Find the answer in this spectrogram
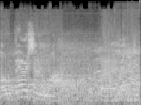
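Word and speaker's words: Auberjonois: Aubergenois. Because I've heard some delightful pronunciations of his accent.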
